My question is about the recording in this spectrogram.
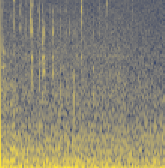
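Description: Near silence: quiet room tone with a few faint, sparse clicks.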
